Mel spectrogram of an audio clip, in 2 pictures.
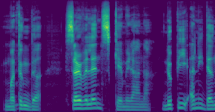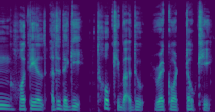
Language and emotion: Manipuri, neutral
